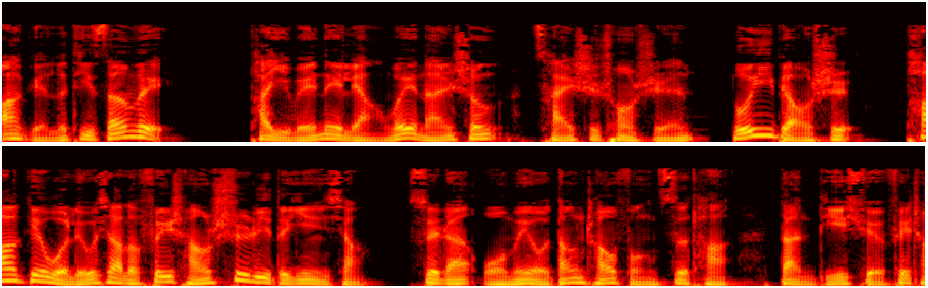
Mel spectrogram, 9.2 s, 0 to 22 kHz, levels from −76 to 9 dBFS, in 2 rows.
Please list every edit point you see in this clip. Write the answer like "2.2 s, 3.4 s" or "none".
3.5 s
